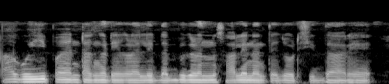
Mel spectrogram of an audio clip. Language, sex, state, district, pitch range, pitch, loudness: Kannada, male, Karnataka, Koppal, 95-105 Hz, 100 Hz, -16 LUFS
